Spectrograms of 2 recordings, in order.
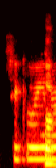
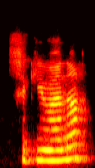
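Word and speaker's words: cigüeña: Ciguena is a swan. Ciguena. What do you say? The only la one there. Ciguena. La Ciguena. Ciguena. Ciguena. Is it a swan? So we've got a nya in there.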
